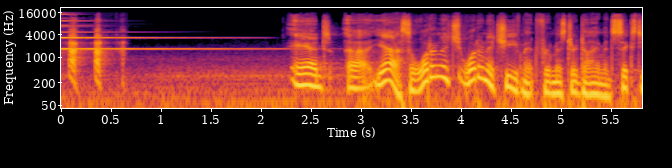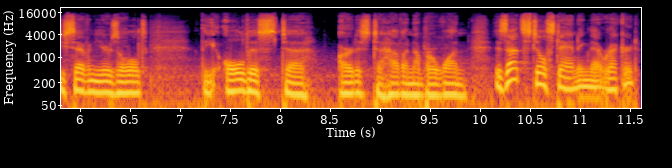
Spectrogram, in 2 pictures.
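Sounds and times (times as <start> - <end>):
bell ringing with a metallic ring: 0.0 - 3.1
speech: 2.3 - 11.6.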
